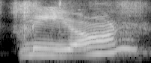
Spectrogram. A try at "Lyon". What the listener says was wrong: not Lyon, N will be silent.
